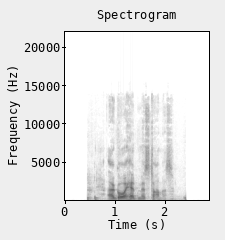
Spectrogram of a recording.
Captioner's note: speaking French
